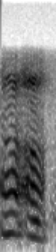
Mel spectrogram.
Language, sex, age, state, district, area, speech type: Assamese, female, 45-60, Assam, Sonitpur, urban, conversation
